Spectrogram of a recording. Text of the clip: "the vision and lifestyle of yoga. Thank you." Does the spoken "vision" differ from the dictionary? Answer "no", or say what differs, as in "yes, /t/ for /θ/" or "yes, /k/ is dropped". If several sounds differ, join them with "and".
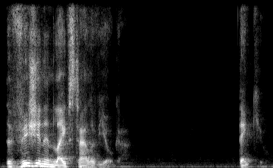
no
